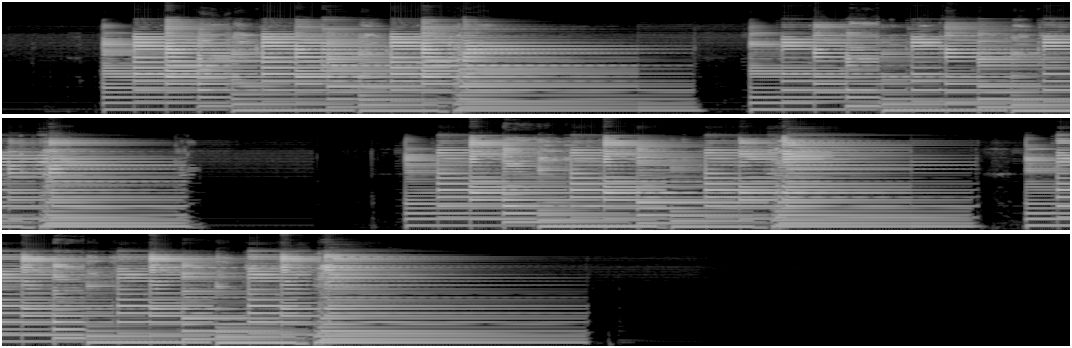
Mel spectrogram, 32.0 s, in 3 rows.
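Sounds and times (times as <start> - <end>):
clean Fender Am Pro guitar with push pull: 1.0 - 12.6, 14.8 - 27.3.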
